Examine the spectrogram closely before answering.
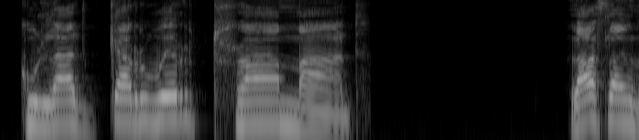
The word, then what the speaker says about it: garwyr: Gwlad garwyr is a rather long word. Gwlad gar, rhymes with car, wyr. Gwlad garwyr tra, as in the beginning of the word travel.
